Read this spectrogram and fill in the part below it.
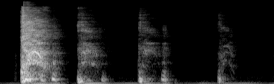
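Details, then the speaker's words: Adult recovering from a recent illness, with only a lingering cough left: a short run of about four dry coughs fading in strength. "Sorry, I'm still coughing. By the way, I'm kind of still recovering from um [cough] from being sick and everything. It's really just the cough at this point."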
